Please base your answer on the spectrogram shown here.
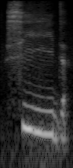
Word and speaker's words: seed: Alors, d'ailleurs, seed ou semence, c'est un i long. Sickle, c'est un i court, la faucille.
